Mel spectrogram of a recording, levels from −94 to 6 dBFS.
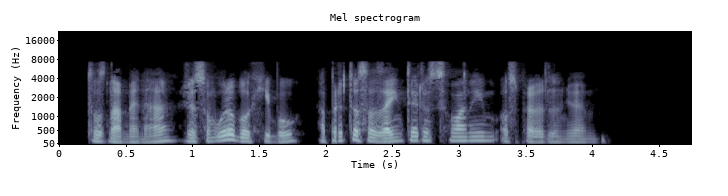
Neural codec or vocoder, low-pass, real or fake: none; 7.2 kHz; real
